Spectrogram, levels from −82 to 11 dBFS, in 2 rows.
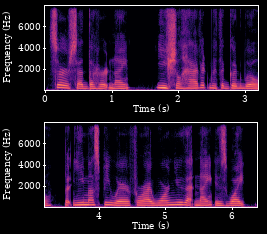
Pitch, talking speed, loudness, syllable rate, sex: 200 Hz, 235 wpm, -17 LUFS, 4.8 syllables/s, female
